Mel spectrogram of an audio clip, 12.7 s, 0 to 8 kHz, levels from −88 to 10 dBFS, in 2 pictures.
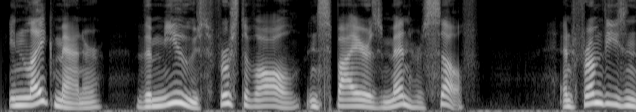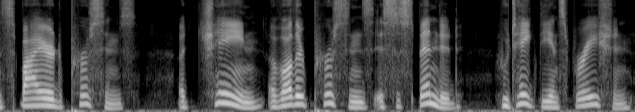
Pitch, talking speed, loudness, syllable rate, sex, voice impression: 175 Hz, 125 wpm, -18 LUFS, 4.0 syllables/s, male, slightly masculine, adult-like, slightly intellectual, slightly calm, slightly strict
